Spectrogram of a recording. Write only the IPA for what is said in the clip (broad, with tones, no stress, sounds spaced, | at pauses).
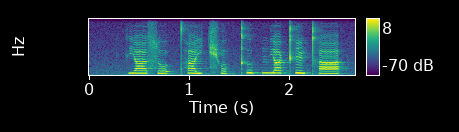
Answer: k j a˧ s o˨ ʔ t̪ʰ a˧ j t͡ɕʰ o˨ k̚ t̪ʰ u˦ p̚ n̪ j a˦ kʰ ẽ˥˧ kʰ a˧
